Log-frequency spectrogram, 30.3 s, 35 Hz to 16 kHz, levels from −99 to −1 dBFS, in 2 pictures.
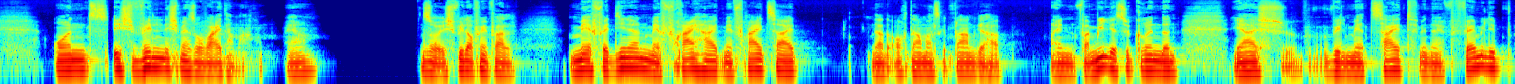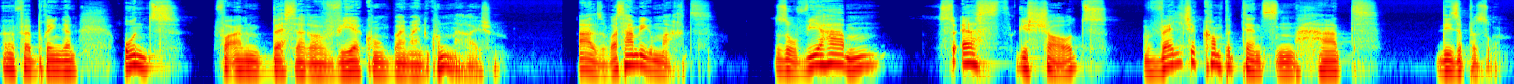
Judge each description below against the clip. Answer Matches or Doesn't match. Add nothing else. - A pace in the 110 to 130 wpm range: Matches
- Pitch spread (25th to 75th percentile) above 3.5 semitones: Matches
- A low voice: Matches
